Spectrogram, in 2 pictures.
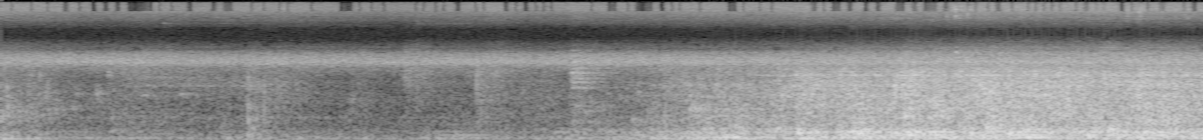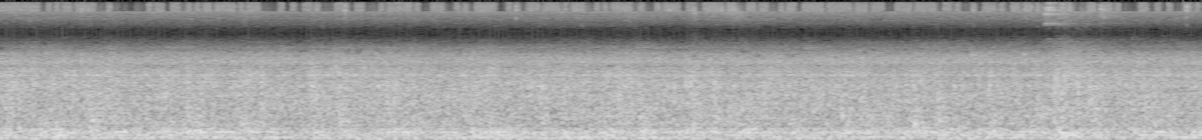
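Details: Washing machine on rinse and spin with an empty drum: quiet start, then a deep, rough roar builds as the drum spins up and stays; owner suspects both the motor bearing and the drum bearing are bad, no leak seen.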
